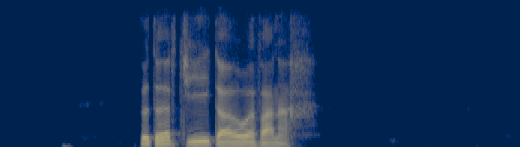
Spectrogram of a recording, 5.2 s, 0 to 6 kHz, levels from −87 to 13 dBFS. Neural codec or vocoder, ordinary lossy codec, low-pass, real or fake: codec, 16 kHz, 4 kbps, X-Codec, HuBERT features, trained on LibriSpeech; Opus, 24 kbps; 5.4 kHz; fake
